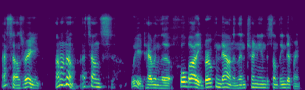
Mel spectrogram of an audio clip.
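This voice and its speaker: A young male teacher with a mid-range, fairly bright voice reads picture books to children over a video call. His delivery is animated and brisk, and he keeps breaking in with little asides and exclamations. The audio comes through a computer mic.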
